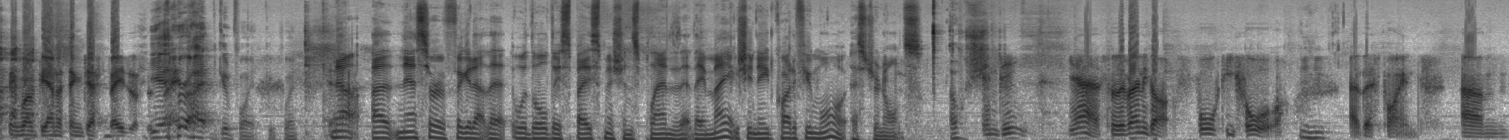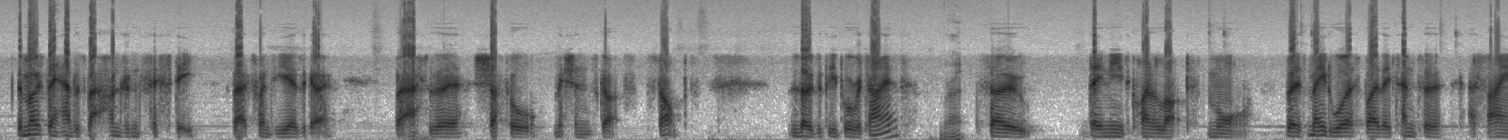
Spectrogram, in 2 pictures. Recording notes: jumps on the phone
